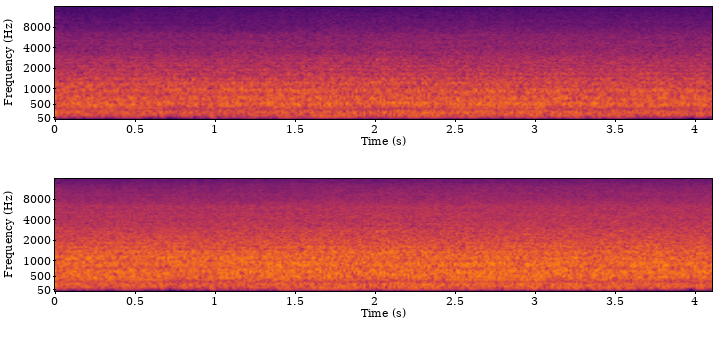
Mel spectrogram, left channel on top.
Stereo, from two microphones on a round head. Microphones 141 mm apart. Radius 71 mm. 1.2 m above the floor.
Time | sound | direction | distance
0.0 | running water | 45° right (ahead or behind) | 0.9 m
